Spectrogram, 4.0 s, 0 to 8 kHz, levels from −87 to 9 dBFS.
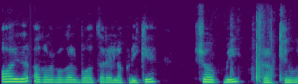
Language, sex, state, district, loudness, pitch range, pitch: Hindi, female, Bihar, Gopalganj, -17 LUFS, 205-235 Hz, 220 Hz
